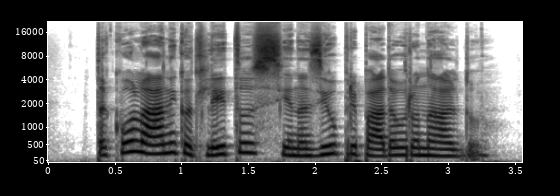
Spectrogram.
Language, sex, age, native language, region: Slovenian, female, 18-29, Slovenian, Drava region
